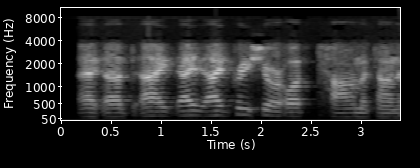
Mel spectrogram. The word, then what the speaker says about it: automaton: I say automaton. I put the emphasis on the second syllable.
